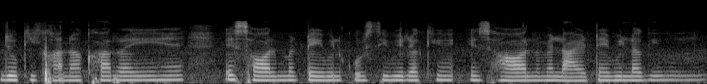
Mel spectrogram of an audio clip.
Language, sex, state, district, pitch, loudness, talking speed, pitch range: Hindi, female, Bihar, Kishanganj, 195 Hz, -24 LUFS, 205 wpm, 190-200 Hz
